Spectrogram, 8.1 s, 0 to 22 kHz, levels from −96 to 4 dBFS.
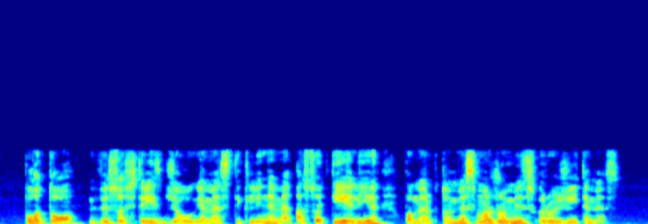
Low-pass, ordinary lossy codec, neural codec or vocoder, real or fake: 7.2 kHz; MP3, 64 kbps; none; real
